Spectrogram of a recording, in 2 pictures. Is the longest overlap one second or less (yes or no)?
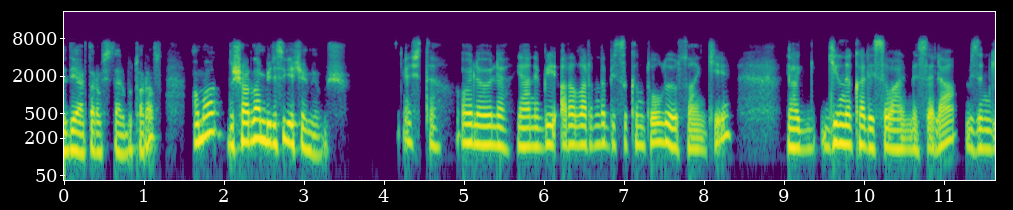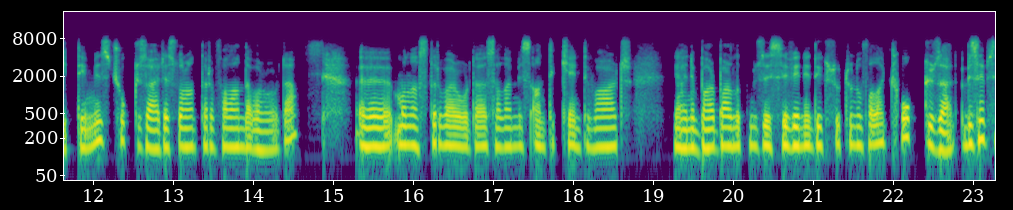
yes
